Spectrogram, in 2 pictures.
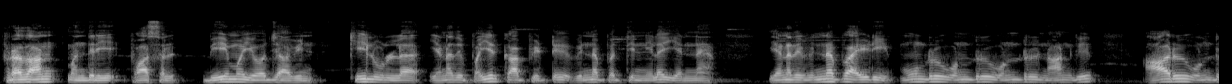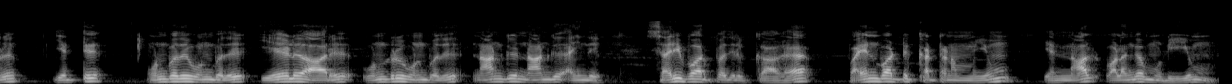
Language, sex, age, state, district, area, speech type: Tamil, male, 45-60, Tamil Nadu, Theni, rural, read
